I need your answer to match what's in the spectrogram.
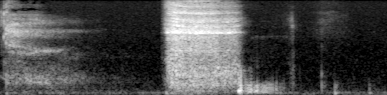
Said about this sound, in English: I got something in my throat. I was eating some tortilla chips earlier, and I've got a crumb that seems to want to keep hanging around my throat area, and it keeps making me want to cough.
